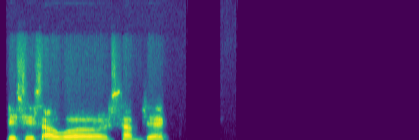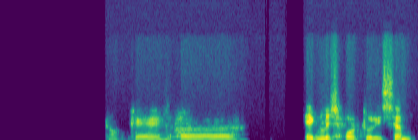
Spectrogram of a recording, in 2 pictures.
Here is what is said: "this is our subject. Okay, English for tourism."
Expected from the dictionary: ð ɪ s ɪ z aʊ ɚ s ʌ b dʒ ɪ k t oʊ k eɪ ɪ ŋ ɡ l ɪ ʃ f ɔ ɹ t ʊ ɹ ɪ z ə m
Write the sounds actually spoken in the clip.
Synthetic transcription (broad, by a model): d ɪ s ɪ s aʊ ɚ s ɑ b dʒ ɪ k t oʊ k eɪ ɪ ŋ ɡ l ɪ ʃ f ɔ ɹ t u ɹ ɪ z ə m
